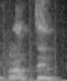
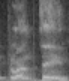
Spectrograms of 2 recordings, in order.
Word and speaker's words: plantain: We don't say plantain, we say plantain.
